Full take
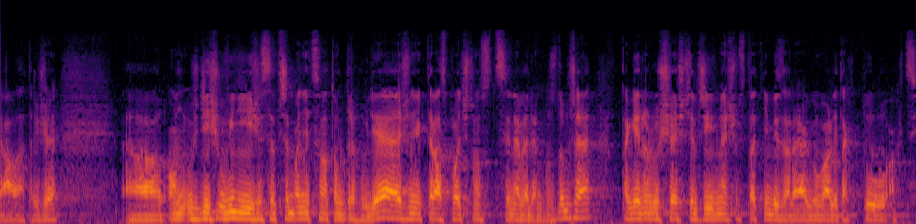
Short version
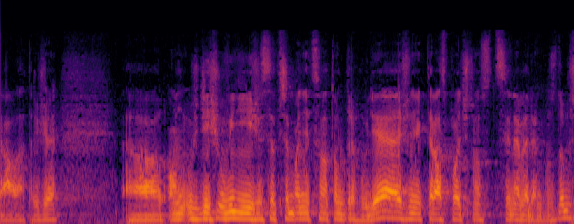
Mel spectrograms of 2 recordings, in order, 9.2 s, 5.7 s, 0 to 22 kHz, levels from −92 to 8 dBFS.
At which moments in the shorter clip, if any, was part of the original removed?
none

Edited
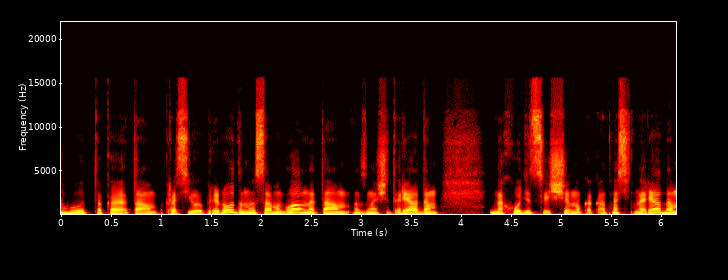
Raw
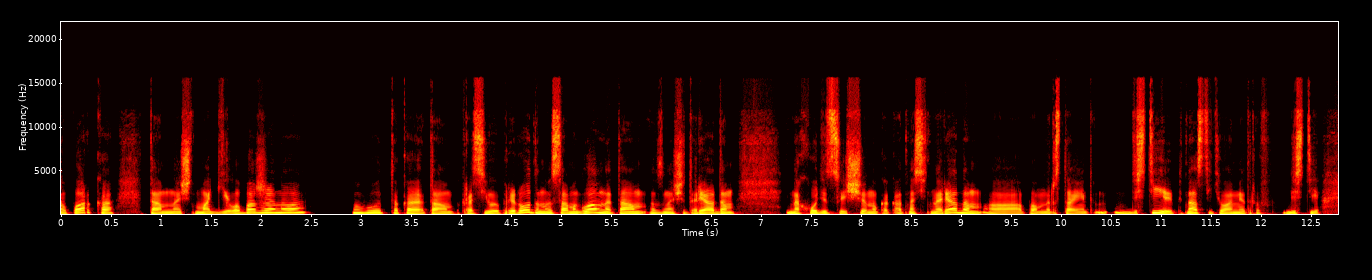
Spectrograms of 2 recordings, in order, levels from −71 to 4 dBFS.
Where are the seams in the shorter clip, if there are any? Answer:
none

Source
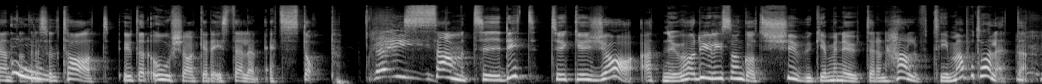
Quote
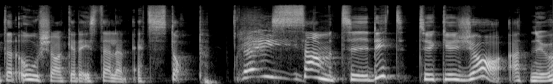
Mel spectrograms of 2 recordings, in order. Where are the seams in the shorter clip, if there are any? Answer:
none

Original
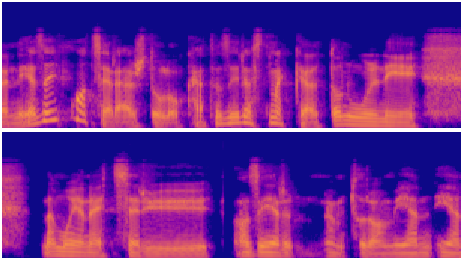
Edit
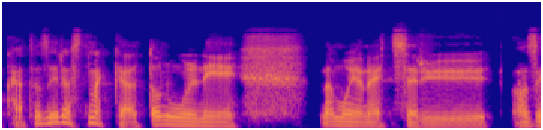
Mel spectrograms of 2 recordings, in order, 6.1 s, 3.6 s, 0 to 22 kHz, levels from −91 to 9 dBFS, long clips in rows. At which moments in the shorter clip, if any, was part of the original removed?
none

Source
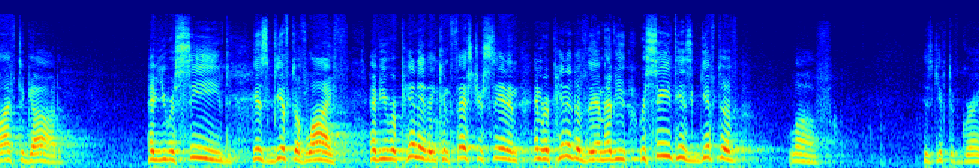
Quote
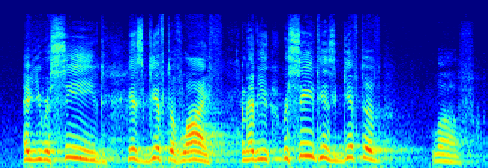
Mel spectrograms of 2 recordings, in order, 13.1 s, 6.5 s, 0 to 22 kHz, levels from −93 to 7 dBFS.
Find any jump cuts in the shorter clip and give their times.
0:03.2

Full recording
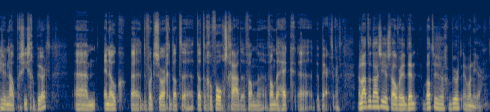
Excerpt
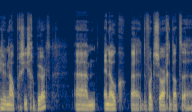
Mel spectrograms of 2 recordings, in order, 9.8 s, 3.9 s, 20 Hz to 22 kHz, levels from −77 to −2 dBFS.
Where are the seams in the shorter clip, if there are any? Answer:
none

